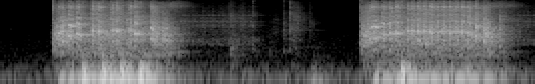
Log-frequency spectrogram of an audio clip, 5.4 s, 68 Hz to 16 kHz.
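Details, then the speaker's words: 1999 Yamaha R6, carbureted, off the road for years, jump pack and external fuel tank, after fuel pump priming: two bursts of brisk cranking, never fires; no fuel coming through. "you he it's going but there's just no fuel coming through that so I'm not shocked"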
